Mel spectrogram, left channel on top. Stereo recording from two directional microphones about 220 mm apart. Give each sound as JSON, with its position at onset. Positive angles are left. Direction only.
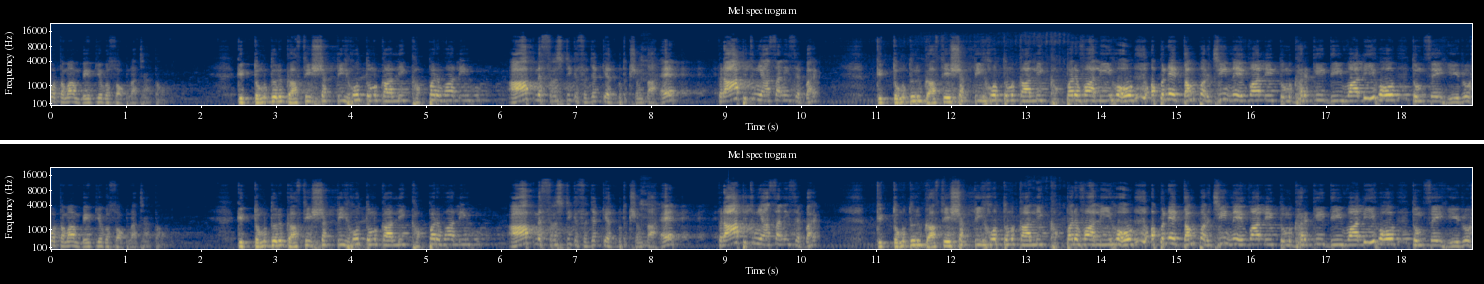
{"t": 0.1, "sound": "speech", "side_deg": 25}
{"t": 2.5, "sound": "speech", "side_deg": 25}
